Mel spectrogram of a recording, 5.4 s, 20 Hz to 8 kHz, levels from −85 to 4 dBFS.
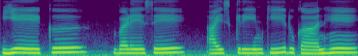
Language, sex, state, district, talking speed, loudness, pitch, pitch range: Hindi, female, Madhya Pradesh, Bhopal, 90 wpm, -10 LUFS, 210 Hz, 200-225 Hz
